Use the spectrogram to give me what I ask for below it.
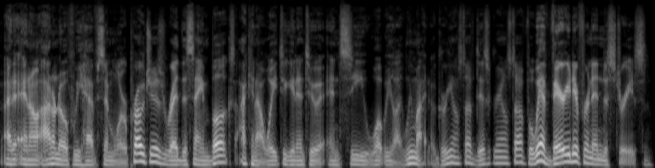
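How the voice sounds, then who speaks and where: A young man hosting a podcast, telling jokes and stories in a quick, animated way. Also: sits low, no room sound, clean studio sound. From Louisiana. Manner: joking storyteller, quick and animated. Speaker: podcast host. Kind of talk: casual chat.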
